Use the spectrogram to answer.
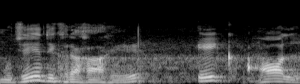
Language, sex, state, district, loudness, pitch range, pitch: Hindi, male, Madhya Pradesh, Dhar, -17 LUFS, 105-155 Hz, 120 Hz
